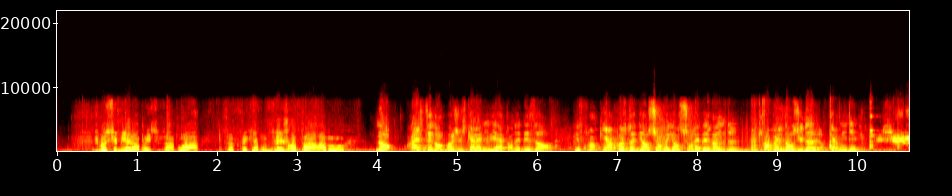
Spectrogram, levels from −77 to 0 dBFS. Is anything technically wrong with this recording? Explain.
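Yes. From the start to 7.4 s the audio shows a resampler restarted on every block. Each 100 ms block was converted from 44.1 kHz to 48 kHz in isolation, so every block edge carries a small discontinuity. That gives a 10 Hz tick train that follows the signal. On a spectrogram it shows as faint vertical lines every 100 ms, and on the waveform as small steps at block boundaries.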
